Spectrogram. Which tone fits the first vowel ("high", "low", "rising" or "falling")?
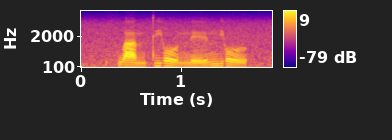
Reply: low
